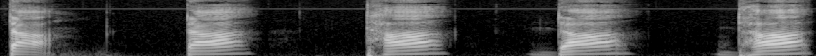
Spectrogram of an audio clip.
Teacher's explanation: अब ये देखिए, आप टा बोल करके देख लीजिए, पूछे सर मूर्धा कहाँ है, तो आप टा बोलिए तो आपकी जिह्वा एक जगह टच करेगा। टा, तालू से थोड़ा पीछे जाइए तो जीभ जो है मुड़ करके एक जगह को छूती है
